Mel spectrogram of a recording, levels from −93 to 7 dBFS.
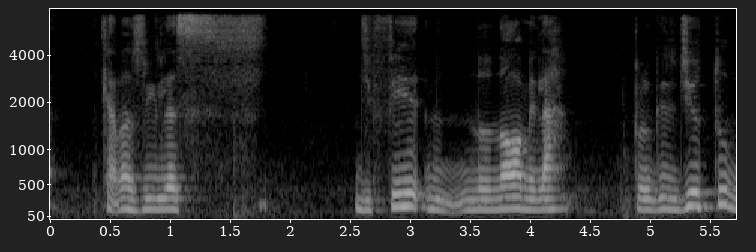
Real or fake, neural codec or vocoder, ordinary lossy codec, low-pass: real; none; none; 7.2 kHz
